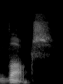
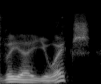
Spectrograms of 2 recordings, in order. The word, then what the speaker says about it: Vaux: I tell you how I pronounce it, Vaux. And I'll tell you why. When I was growing up, there was a brand of motor car called a Vauxhall. And the first syllable of Vauxhall is Vaux.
